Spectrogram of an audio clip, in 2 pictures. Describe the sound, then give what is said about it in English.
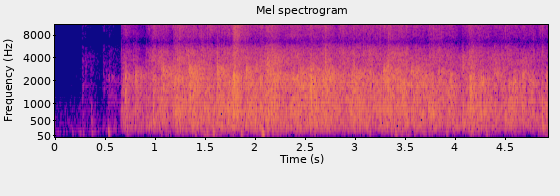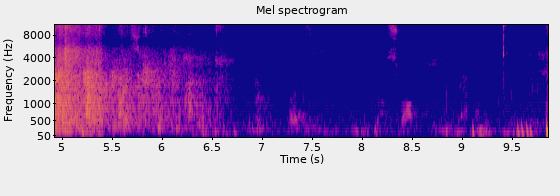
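An audience at a church gathering bursts into loud, dense applause that holds for several seconds, then fades away into near silence with a few faint scattered sounds. “let's just give one more round of applause to everyone that shared.”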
